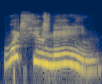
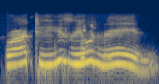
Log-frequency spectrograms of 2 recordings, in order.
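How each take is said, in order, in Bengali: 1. "What is" এক সিলেবলে সংকুচিত করে বলা হয়। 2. "What is" দুটো পূর্ণ শব্দ হিসেবে বলা হয়। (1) "আরেকটু সুন্দরভাবে বলতে চাই" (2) "এখন আমরা কিন্তু এইভাবে বলতে পারি"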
